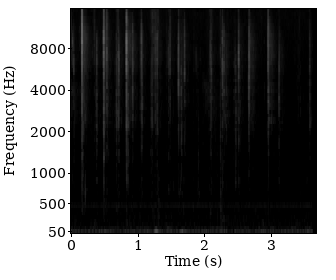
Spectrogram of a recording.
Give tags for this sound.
clinking; doggy; hardwood; wood; paced; nails; variation; steps; tapping; squeaking; walking; floorboard; doggo; OWI; foot; floor; animal; footsteps; creaky; hard; slow; walk; dog

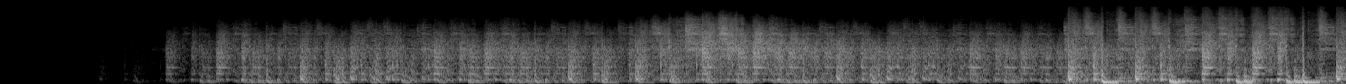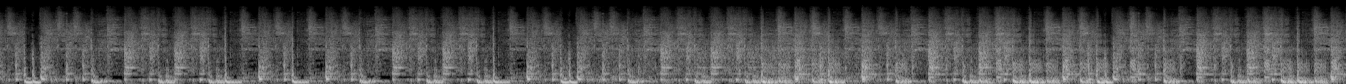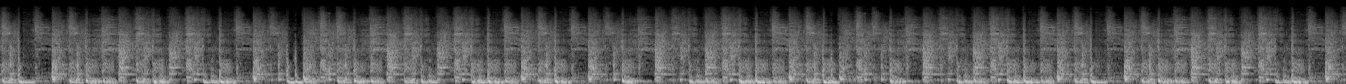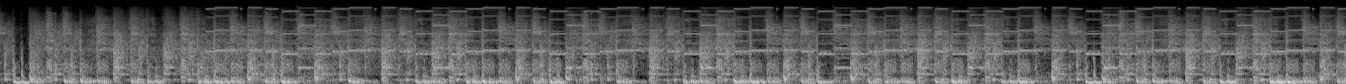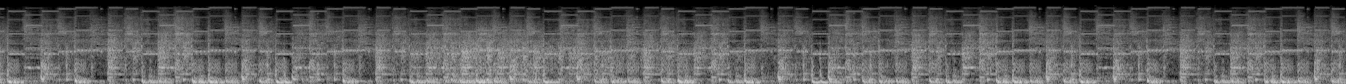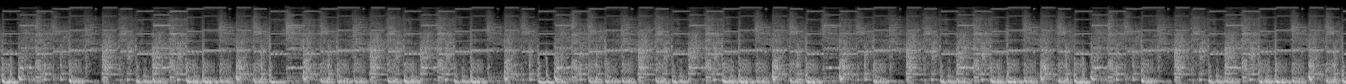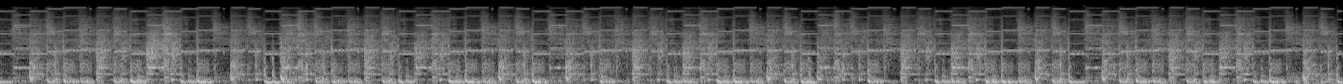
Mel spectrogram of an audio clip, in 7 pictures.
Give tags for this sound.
beat; pup

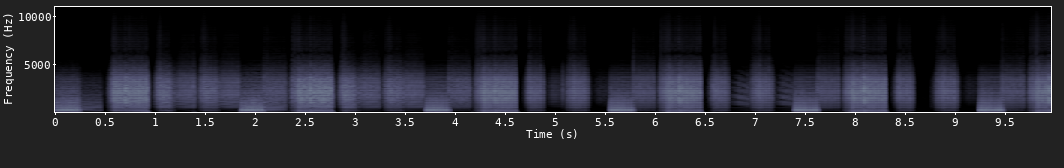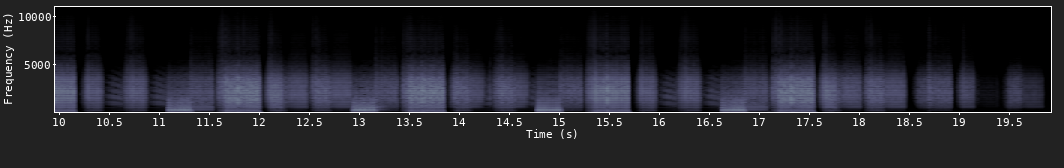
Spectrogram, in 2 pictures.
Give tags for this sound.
bpm; distortion; experimental; delay

